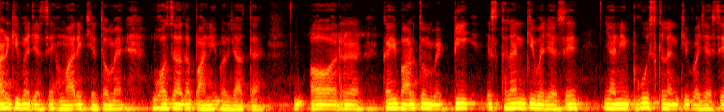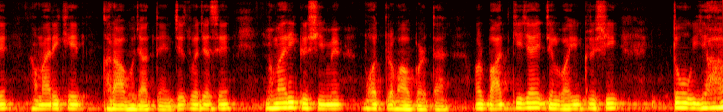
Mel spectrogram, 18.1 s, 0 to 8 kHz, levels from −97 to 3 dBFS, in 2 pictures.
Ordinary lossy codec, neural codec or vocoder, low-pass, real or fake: none; codec, 16 kHz, 4 kbps, FunCodec, trained on Chinese and English, 50 frames a second; none; fake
